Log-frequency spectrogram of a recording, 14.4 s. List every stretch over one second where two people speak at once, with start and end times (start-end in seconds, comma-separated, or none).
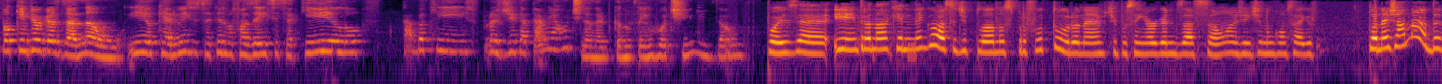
none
